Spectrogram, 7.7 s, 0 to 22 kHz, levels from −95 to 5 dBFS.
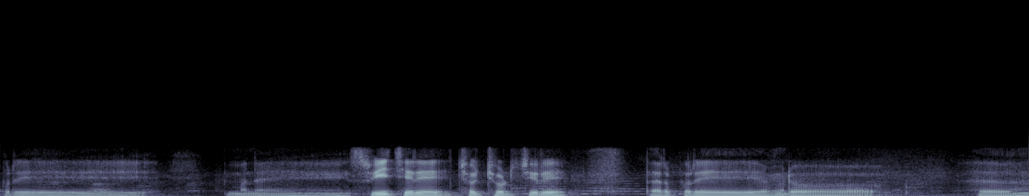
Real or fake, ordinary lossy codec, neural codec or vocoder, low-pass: real; none; none; 5.4 kHz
